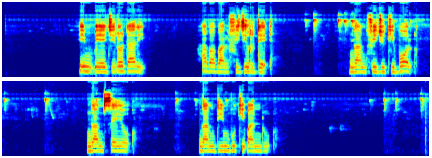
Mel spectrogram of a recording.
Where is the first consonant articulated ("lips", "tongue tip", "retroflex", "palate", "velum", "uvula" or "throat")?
throat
